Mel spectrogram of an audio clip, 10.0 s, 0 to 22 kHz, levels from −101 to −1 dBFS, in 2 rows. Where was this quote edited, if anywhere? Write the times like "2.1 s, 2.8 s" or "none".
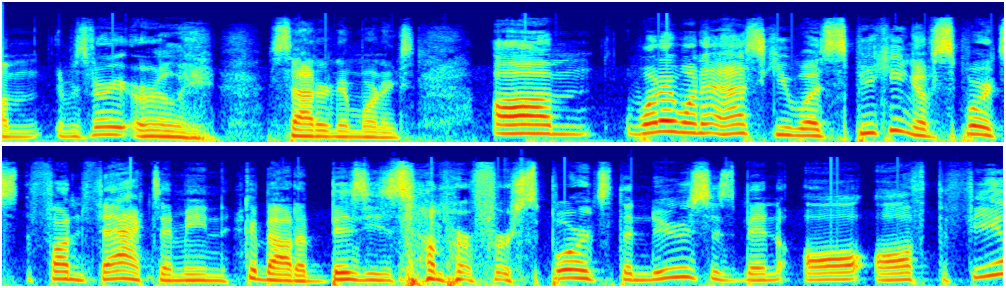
5.1 s, 6.2 s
